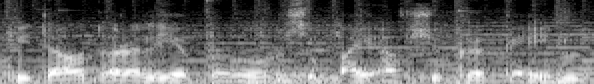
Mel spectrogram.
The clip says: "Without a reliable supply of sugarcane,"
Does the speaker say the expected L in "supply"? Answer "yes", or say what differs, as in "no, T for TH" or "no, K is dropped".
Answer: no, L is dropped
